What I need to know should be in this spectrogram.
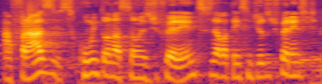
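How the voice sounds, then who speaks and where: A man's voice: fairly high pitch, a little fast, bright, forceful tone. A man hosting a podcast, explaining his ideas thoughtfully, with hedges and repeated words. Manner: thoughtful, hedging, many repetitions. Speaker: podcast host. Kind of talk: casual podcast chat.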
